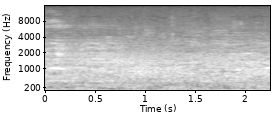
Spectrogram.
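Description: Indistinct talking from spectators and players at a football ground, with no clear words, over steady open-air background noise.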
